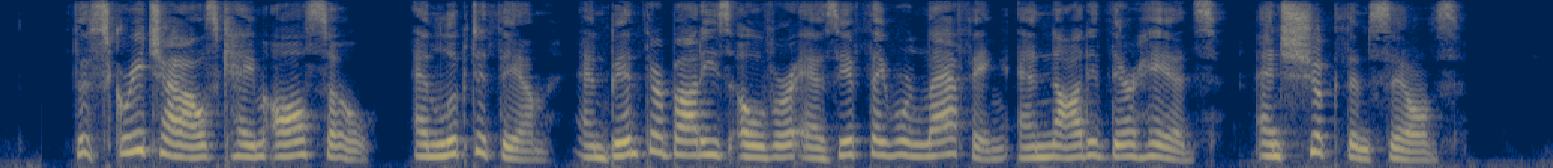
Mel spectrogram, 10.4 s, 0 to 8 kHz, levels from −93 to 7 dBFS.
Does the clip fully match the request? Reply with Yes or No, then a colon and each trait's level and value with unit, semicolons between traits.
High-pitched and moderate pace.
Yes: high, 215 Hz; average, 150 wpm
